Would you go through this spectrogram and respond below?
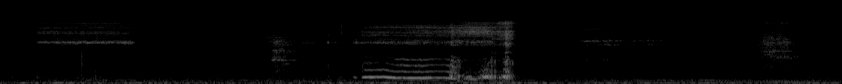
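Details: Three-month-old golden retriever puppy asleep: soft, whistling, snorting breaths with a squeaky tone on some; light snoring.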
